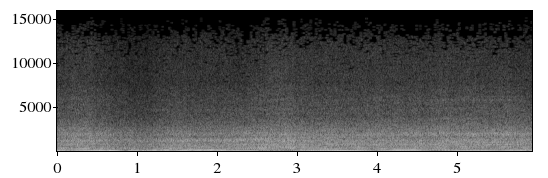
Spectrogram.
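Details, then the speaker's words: Turbo B18C GSR (rods, pistons, stock GSR cams, ~50-trim eBay turbo, log manifold, 1000cc injectors) in an EK coupe on dyno: steady full-throttle pull at about 6.5 psi boost to 7,000 rpm, no stumble; tune still rich from bigger cam. "We're good. It was like 6.5 pounds of boost. I only spun it to 7,000 RPM."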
